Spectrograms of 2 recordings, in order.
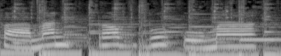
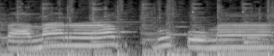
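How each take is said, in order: First: The n sound is pronounced clearly before r. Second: The n merges into a doubled r sound. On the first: The speaker calls it wrong. "Jangan dibaca" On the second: The speaker calls it right. "seolah-olah huruf ro-nya itu ber bertasydid"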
